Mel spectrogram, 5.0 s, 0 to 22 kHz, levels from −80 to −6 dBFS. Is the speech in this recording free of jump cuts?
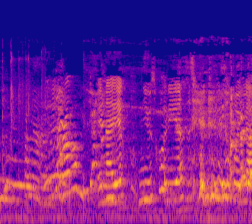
no; 1 cut; at 1.7 s

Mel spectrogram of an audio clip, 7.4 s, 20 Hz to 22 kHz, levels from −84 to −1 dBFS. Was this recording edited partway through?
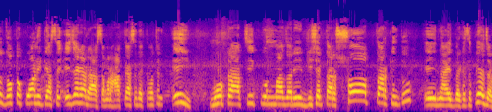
no; 0 cuts

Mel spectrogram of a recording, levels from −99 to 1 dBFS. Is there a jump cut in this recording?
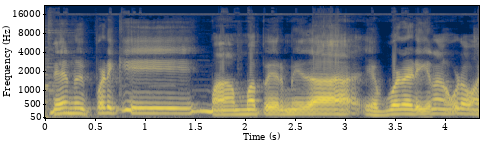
no; 0 cuts

